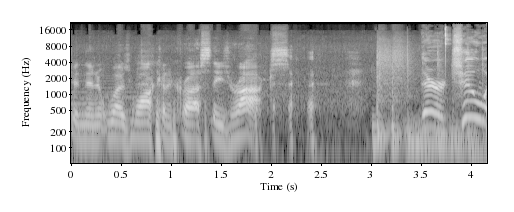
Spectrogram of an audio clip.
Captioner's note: laughing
